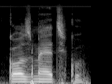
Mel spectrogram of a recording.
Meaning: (adjective) cosmetic (improving something’s appearance); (noun) cosmetic (any substances applied to enhance the external color or texture of the skin)
- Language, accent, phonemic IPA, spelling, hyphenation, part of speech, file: Portuguese, Brazil, /kozˈmɛ.t͡ʃi.ku/, cosmético, cos‧mé‧ti‧co, adjective / noun, Pt-br-cosmético.ogg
